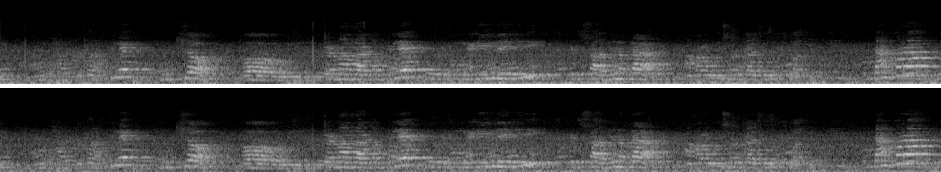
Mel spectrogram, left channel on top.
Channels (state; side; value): normal; both; correlation 0.88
